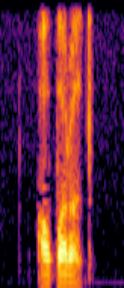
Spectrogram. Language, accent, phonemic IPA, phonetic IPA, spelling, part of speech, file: Armenian, Eastern Armenian, /ɑpɑˈɾɑt/, [ɑpɑɾɑ́t], ապարատ, noun, Hy-ապարատ.ogg
- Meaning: 1. apparatus, instrument, device 2. apparatus (bureaucratic organization)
